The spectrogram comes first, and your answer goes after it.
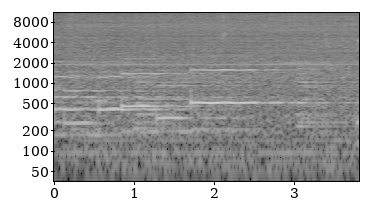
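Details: Soft melodic music of sustained held tones over a low background hum, with no animal voice.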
